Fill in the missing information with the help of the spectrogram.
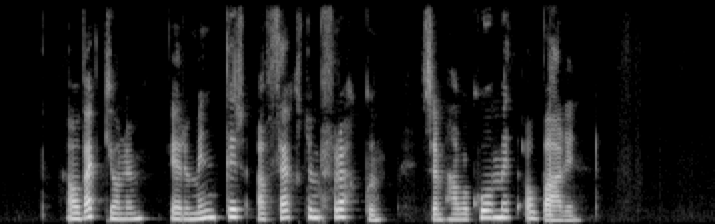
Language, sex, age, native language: Icelandic, female, 30-39, Icelandic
